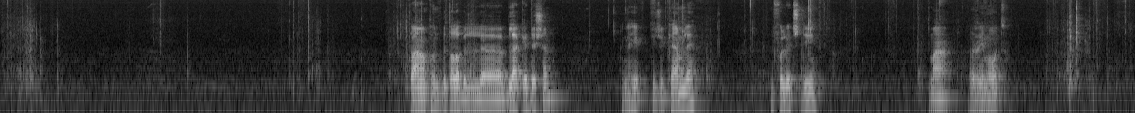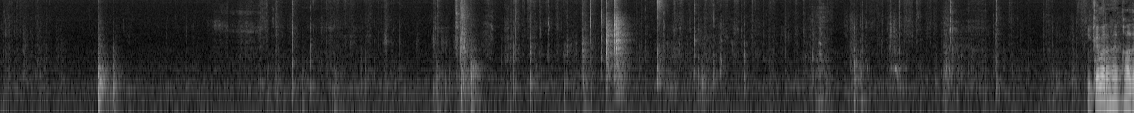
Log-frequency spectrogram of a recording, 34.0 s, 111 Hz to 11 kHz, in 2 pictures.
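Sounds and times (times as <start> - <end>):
low steady hum: 0.0 - 34.0
packaging taps and crinkles: 20.9 - 33.9.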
